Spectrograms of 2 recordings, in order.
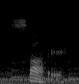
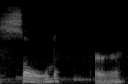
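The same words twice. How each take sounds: First: The word is said without an L sound. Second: The word is said with a clear L sound. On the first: "as an American, we don't pronounce the L" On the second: "but there is an L"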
